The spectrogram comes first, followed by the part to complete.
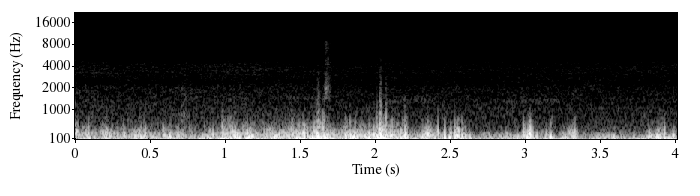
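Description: Wind buffeting the microphone: a gusty low rumble that swells and dips, with a faint click about one and a half seconds in.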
